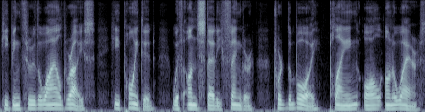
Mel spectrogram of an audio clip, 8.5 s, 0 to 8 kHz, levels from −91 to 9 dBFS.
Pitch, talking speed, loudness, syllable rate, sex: 95 Hz, 115 wpm, -17 LUFS, 3.5 syllables/s, male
